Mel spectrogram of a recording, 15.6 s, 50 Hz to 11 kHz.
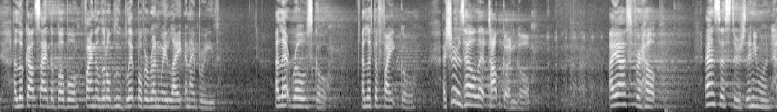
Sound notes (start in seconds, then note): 10.9 audience laughing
